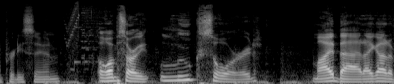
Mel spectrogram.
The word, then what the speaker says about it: Luxord: Oh, I'm sorry, Luke Sword. My bad, I gotta pronounce it the right name, right way from now on. The fact that Luxord doesn't have luck pronounced anymore is an actual mistake.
